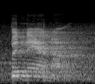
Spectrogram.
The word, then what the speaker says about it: banana: Banana. We have 3 A's, but they don't all sound the same in that word. So, banana. The stress is on the second syllable, right?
